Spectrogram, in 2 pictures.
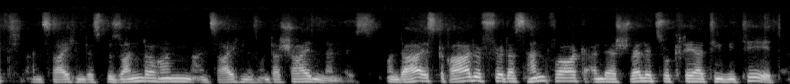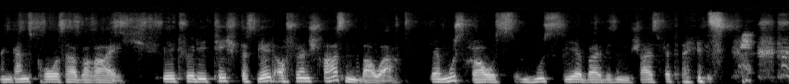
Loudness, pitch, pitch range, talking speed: -20 LUFS, 130 Hz, 115-140 Hz, 175 wpm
